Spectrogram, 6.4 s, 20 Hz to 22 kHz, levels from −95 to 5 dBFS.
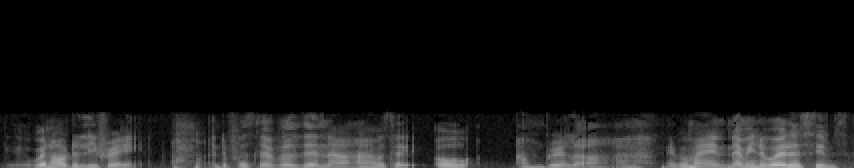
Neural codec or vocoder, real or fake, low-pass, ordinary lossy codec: none; real; 7.2 kHz; AAC, 32 kbps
